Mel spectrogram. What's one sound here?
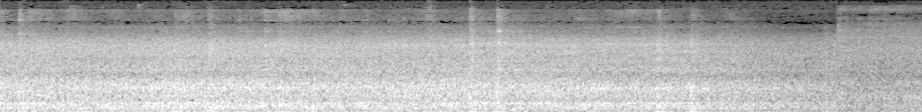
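A tram rumbles and rolls slowly past, echoing under a large roof.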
